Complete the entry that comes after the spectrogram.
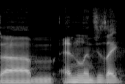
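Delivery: usual speaking voice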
